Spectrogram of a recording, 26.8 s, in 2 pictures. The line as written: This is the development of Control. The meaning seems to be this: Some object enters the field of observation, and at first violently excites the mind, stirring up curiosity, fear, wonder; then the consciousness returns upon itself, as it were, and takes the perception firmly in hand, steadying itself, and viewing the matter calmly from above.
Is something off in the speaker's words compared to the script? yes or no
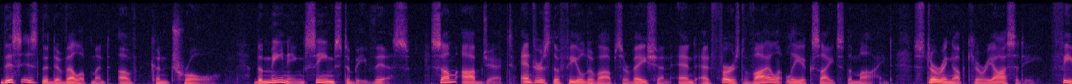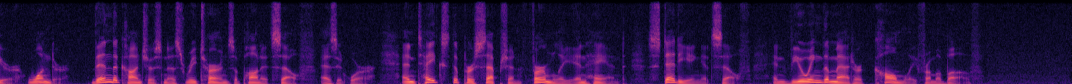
no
